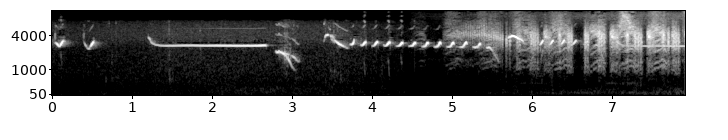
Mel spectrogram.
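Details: Iora giving short chirps, a long level whistle with a falling slur, then a fast chirping trill, masked near the end by loud rustling noise.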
